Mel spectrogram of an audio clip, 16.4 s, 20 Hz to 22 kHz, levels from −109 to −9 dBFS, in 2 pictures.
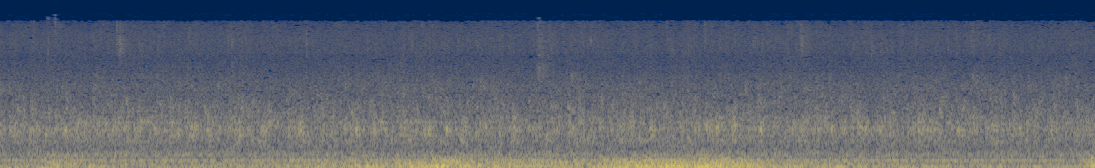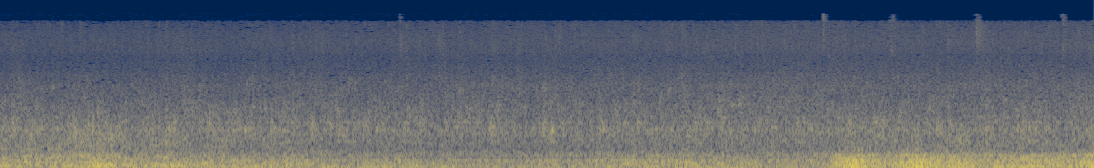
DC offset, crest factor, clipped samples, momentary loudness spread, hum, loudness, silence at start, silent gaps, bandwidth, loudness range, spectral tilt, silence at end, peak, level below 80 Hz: under 0.1%; 22 dB; under 0.1%; 11 LU; none; -37 LUFS; 0 s; none; 14 kHz; 6 LU; -7 dB/octave; 0 s; -14 dBFS; -38 dBFS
